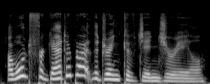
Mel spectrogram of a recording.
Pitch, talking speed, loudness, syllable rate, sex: 225 Hz, 255 wpm, -17 LUFS, 6.7 syllables/s, female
